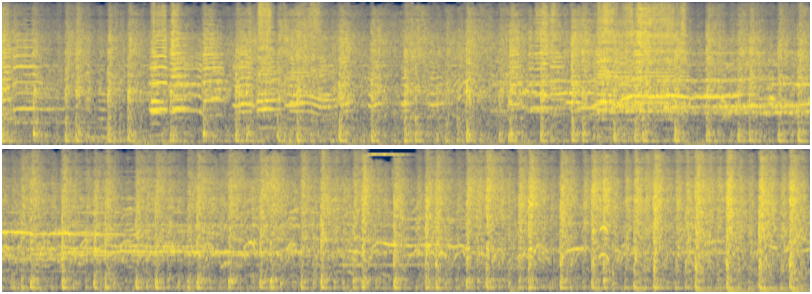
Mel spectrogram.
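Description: Marching drum band playing a steady, even beat on large drums, with a melody carried over the drums.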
